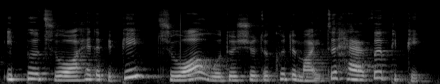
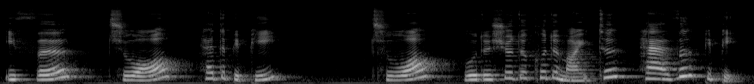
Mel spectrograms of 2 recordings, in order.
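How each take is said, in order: First: It is recited quickly. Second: It is recited slowly.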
